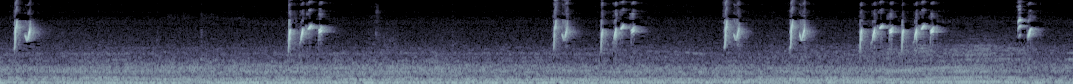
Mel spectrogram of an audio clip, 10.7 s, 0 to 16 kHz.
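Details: European goldfinch in flawless Spanish-style song, 2020: sparse bursts of two to four crisp, high tweets scattered over ten seconds, separated by quiet gaps, then a quicker cluster near the end.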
